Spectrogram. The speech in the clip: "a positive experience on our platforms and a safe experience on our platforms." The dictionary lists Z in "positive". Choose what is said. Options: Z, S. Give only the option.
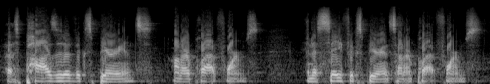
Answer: Z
